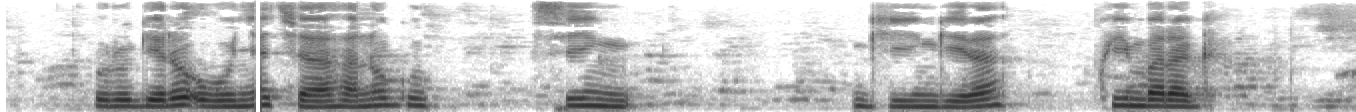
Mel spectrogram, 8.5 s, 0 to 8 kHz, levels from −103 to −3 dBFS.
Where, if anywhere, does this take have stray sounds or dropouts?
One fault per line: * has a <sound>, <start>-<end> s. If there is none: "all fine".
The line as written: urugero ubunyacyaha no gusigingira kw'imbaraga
* has a dropout, 1.6-1.6 s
